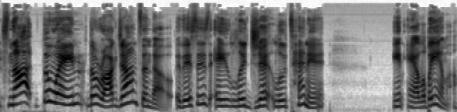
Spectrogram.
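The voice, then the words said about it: Failed attempt at Southern accent. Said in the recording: “I don't know why I did that accent... I tried a southern accent. It didn't work out for me.”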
